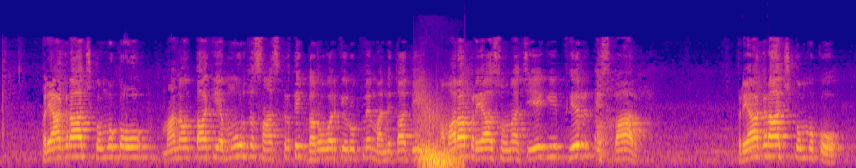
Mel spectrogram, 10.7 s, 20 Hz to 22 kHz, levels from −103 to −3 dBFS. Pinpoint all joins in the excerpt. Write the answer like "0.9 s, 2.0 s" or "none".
5.4 s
